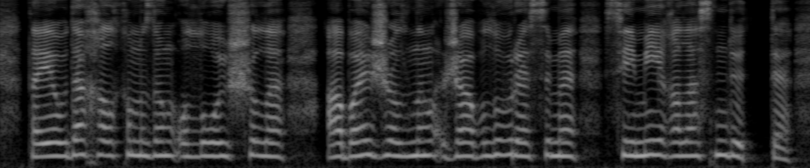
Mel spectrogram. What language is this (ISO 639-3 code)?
kaz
